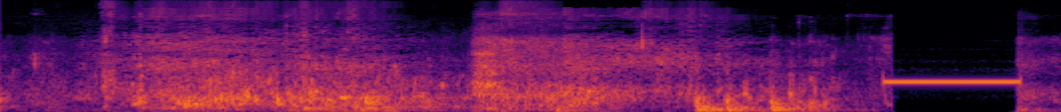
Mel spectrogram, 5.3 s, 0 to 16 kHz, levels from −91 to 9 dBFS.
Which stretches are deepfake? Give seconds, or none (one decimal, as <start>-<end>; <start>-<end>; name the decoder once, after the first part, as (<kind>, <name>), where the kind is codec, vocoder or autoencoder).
none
